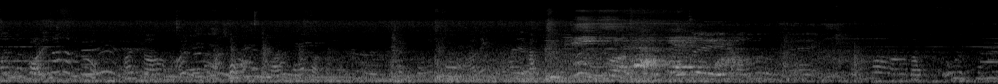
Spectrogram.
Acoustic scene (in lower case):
subway train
